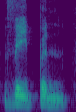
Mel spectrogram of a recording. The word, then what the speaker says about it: vapen: Uh normally an a you have to pronounce ah in Dutch but here it's an it's a word coming from English. So we will pronounce it like in English vape. vapen and the en well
